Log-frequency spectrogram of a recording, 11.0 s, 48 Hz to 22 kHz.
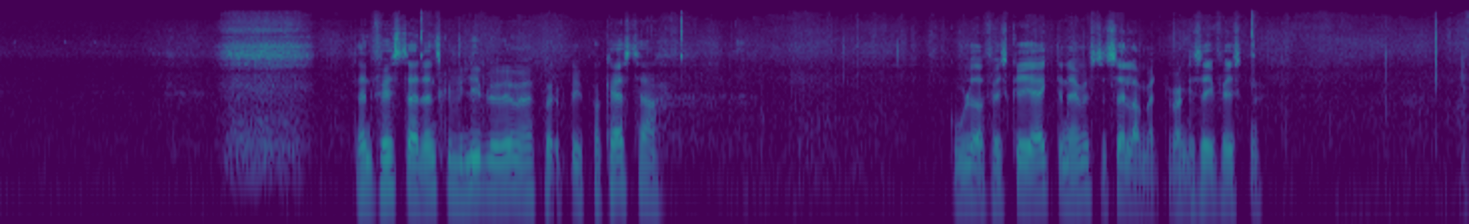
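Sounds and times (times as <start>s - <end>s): man's sharp nasal breath: 1.2s - 2.6s.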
